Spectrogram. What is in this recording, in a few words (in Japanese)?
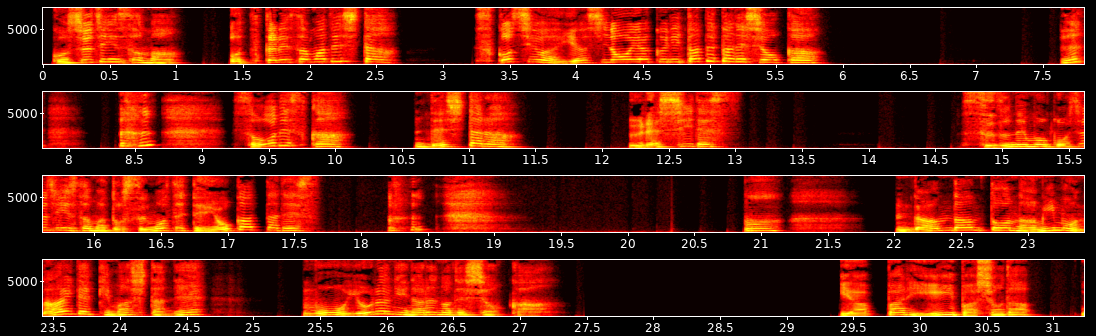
癒しメイドさんがお見送り; ボイスのみ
